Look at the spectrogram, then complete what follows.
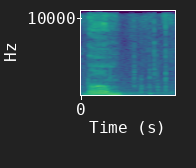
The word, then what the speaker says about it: bomb: For example, this word, bomb, this is pronounced B, right? How is this one pronounced? Silent. What's the rule? Does anybody know the rule? No. If it comes after M, it's silent.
